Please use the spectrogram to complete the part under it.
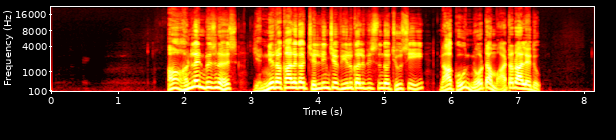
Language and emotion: Telugu, surprised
